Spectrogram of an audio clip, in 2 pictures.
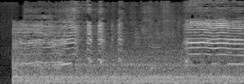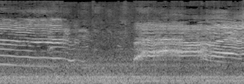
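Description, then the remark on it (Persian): A baby wails in long, rising cries during a flight over a constant loud low rumble of aircraft cabin noise, with short gaps between the cries. “ویدئوهای پرشمار در شبکه‌های اجتماعی منتشر شده که نارضایتی برخی از مسافران را از گریه کودکان در هنگام پرواز نشان می دهد.”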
